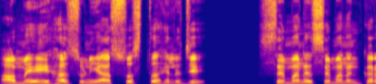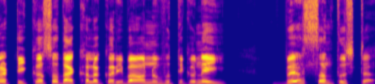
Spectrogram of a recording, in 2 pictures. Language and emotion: Odia, happy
